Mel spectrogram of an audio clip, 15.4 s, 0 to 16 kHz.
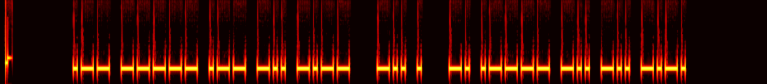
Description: Morse code, heard as a keyed tone, about 15 wpm, 700 Hz. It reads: W0WDY DE N1DDC
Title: USA Callsign DE Callsign - 5 Characters - 15wpm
